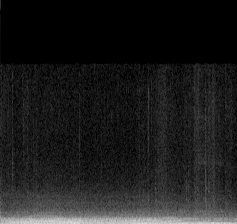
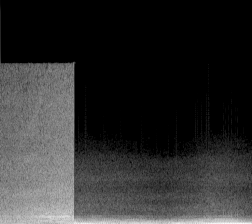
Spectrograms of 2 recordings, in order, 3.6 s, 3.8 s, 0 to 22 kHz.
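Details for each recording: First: 2009 Mercedes E 220 CDI (W212, 125 kW, 152,000 km) on test drive: loud, heavy low drone/boom under the car, mainly when accelerating, not Mercedes-like. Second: 2009 Mercedes E 220 CDI (W212, 125 kW, 152,000 km), heard in the cabin with doors closed: a low, even diesel rumble swells with a short rev and settles. It is much quieter now, with slight unevenness remaining.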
